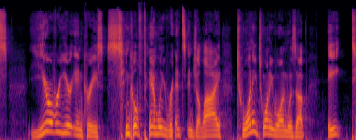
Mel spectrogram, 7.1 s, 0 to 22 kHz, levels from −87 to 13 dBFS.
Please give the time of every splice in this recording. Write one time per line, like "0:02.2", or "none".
none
